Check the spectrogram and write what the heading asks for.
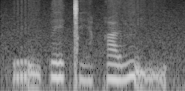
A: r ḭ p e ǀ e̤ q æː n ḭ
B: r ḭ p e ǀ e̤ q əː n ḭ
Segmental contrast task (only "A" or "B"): B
